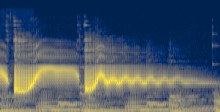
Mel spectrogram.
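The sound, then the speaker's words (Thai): Two springy cartoon boings for a young frog jumping after leaving the water for land, each a bright tone that swoops upward and wobbles, the second ringing out longer over a low sustained hum, loud and alone without any voices. “ขาหลังยาวๆก็จะพาตัวเองเดินจากน้ำขึ้นมาบนบก แล้วก็กระโดดดึงๆในที่สุดค่ะ”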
